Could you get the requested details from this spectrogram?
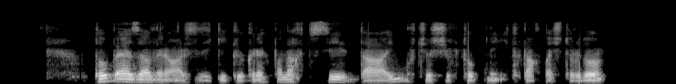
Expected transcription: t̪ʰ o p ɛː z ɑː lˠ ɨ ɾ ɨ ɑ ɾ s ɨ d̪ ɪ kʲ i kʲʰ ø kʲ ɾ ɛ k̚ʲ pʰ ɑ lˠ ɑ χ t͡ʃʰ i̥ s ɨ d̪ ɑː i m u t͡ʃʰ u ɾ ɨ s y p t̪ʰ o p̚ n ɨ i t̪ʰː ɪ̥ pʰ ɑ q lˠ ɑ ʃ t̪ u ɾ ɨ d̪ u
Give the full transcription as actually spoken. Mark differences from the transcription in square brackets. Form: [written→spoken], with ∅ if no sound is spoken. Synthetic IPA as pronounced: t̪ʰ o p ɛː z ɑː lˠ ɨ ɾ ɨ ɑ ɾ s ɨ d̪ ɪ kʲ i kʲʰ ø kʲ ɾ ɛ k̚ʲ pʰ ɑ lˠ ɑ χ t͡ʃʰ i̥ s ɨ d̪ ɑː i m u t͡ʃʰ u ɾ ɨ [s→ʃ] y p t̪ʰ o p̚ n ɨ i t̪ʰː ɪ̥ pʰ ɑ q lˠ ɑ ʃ t̪ u ɾ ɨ d̪ u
